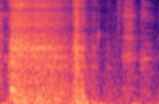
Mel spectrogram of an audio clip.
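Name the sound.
breathing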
